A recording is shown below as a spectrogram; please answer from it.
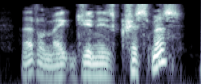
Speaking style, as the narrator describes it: muttered Fred

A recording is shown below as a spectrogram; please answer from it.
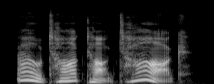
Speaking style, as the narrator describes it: Dorian moaned

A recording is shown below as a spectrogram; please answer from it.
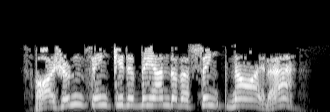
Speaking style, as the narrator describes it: she shouted

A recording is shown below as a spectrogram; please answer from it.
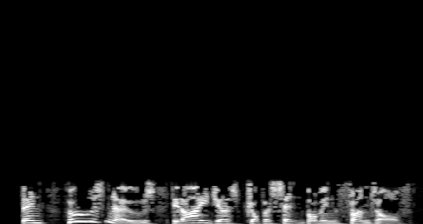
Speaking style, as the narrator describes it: said William triumphantly

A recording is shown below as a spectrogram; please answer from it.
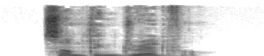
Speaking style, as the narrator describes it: says he

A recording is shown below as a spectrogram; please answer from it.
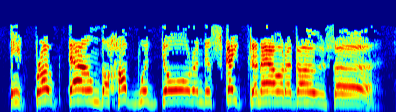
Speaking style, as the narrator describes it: he yelled

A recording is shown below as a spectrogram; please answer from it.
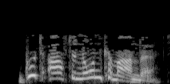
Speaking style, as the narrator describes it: said Otto Treek cheerfully

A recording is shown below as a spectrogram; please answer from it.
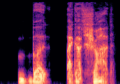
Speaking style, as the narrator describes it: I mumbled

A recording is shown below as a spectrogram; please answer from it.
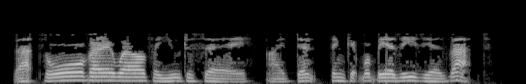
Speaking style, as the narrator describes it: said Granny gloomily

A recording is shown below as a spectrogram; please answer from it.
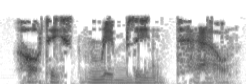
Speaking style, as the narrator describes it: he muttered

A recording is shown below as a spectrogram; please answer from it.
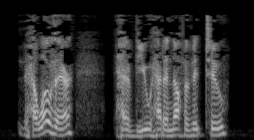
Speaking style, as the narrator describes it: invisible companion laughed

